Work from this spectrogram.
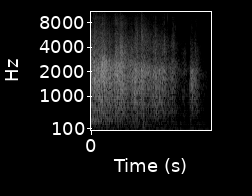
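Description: A church congregation applauds at a worship service, a steady wash of clapping from many hands that gradually thins, then briefly swells again before fading out.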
